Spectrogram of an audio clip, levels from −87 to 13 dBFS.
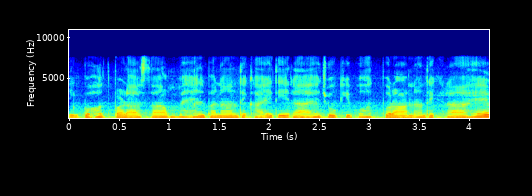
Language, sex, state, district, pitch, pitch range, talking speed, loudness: Hindi, female, Uttar Pradesh, Jalaun, 190 Hz, 190-200 Hz, 230 wpm, -16 LUFS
